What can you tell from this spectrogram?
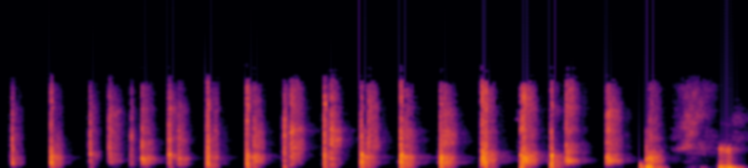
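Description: Brisk, steady hand clapping, around twenty sharp claps in quick even succession, fairly loud with no talking over it, ending with a slightly softer, scuffed clap.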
